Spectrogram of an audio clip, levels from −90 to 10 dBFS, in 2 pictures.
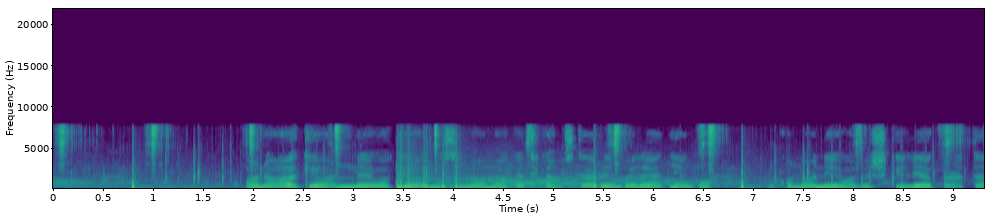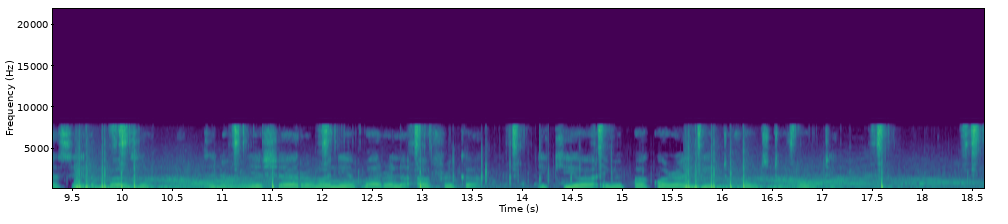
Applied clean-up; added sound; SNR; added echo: none; Crowd / Fireworks + Rattle (instrument); 1 dB; none.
